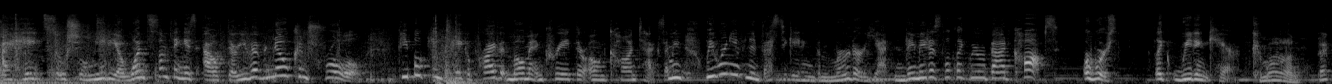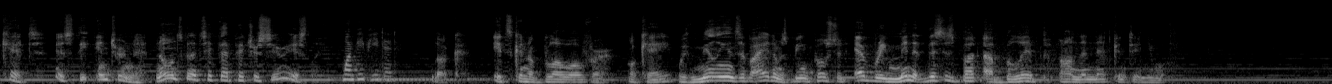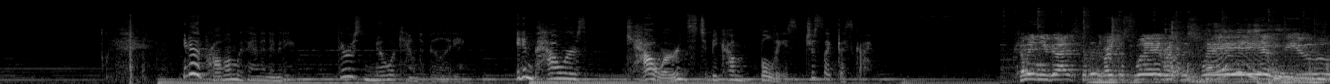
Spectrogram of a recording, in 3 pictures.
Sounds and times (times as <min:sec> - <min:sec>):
Music: 0:00.0 - 0:39.9.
